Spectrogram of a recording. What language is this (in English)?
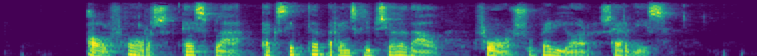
Catalan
